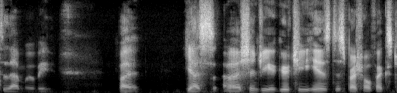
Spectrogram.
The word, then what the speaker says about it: Shinji Higuchi: Shinji Higuchi.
